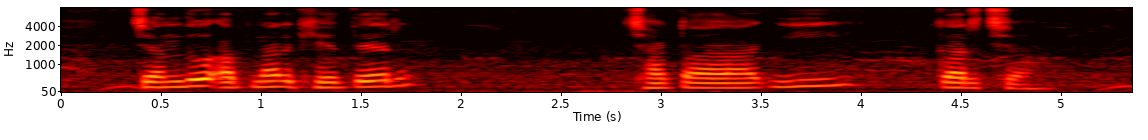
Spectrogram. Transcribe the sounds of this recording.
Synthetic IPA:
t͡ʃənd̪uəpnaɾkʰet̪eɾ | t͡ʃʰəʈai | kəɾt͡ʃʰə

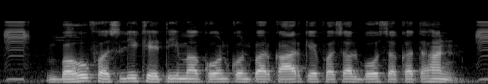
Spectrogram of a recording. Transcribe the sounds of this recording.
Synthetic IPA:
bəɦupʰəslikʰeːt̪imãkoːnkoːnpəɾkaːɾkepʰəsəlboːsəkət̪ɦən

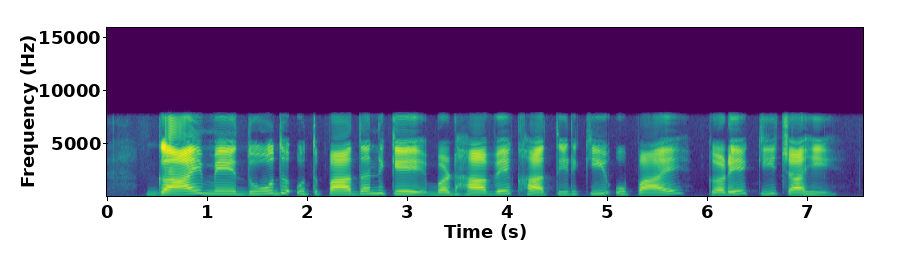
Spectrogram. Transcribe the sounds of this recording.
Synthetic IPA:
ɡaːjmẽd̪uːd̪ʱʊt̪paːd̪ənkebəɽ̤aːʋekʰaːt̪ɪɾkiʔʊpaːj | kəɽekit͡ʃaːɦiː

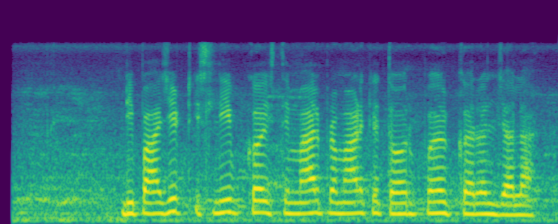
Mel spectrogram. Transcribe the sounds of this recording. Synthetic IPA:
ɖɪpaːd͡ʒɪʈɪsliːpkaɪst̪eːmaːlpɾɐmaːɽ̃ket̪ɔːɾpɐɾkɐɾəld͡ʒaːlaː

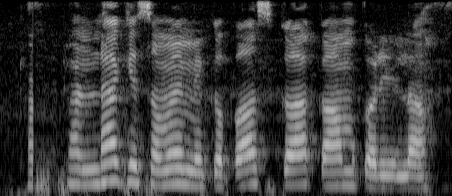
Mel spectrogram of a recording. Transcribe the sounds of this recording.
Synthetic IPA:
ʈʰəʈʰə̃ɳɖʱakesɐməjmẽkɐpaːskakaːmkɐɾeːlaː

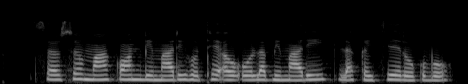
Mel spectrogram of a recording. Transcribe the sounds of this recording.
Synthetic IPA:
səɾsomakɔnbimaɾiɦot̪ʰeʔəwʔolabimaɾiləkəjt͡sʰeɾokbo

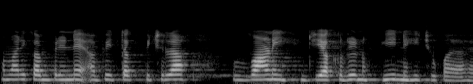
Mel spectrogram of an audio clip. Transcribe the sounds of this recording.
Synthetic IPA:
ɦɐmaːɾikɐ̃mpənineʔɐbʱit̪ɐk̚pɪt͡ʃʰla | ʋaːɽ̃id͡ʒiakɾɪñɦinɐɦĩt͡ʃʰʊkaːjaɦɛː

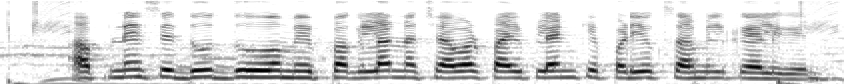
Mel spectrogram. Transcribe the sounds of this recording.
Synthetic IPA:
ɐ̰pnesed̪uːd̪ːuɦõmẽpɐɡlanɐt͡ʃaːʋəɾpaːɪplaːɪnkepəjoːɡʃaːmɪlkəlɡeːl

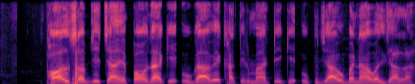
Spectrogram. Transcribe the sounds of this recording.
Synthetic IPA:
pʰɔːlsəb̚d͡ʒit͡ʃaːẽpɔːd̪ʱakeʔʊɡaːwekʰaːt̪ɪɾmaːʈikeʔʊpd͡ʒaːwbənaːwəld͡ʒaːla̰ː

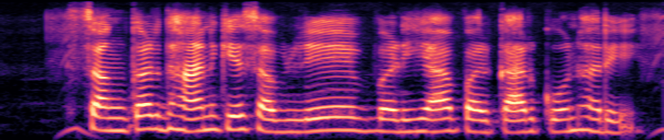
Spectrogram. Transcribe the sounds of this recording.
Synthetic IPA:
sə̃ŋkəɾd̪ʱaːnkesəblebəɽ̤ijapəɾkaːɾkoːnɦɐɾḛː

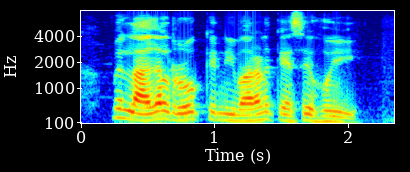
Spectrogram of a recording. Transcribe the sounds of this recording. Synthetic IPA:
mẽlaːɠəlɾoːkkenɪʋaːɾəɽ̃kɛ̃ːseɦoːiː

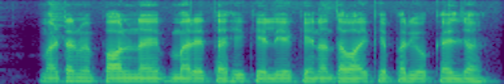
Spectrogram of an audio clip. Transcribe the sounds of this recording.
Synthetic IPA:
mɛːʈəɾmẽpaːlnɐemɐɾet̪ɐɦikeliekeːnad̪ɐʋaːikepəɾjoːɡ̚kɐɪld͡ʒaːeː

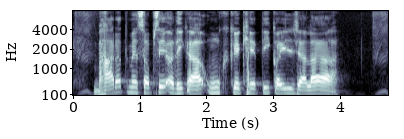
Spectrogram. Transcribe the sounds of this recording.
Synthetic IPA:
bʱaɾət̪mẽsəbseəd̪ʱikaɾũkʰkekʰet̪ikəɪld͡ʒala

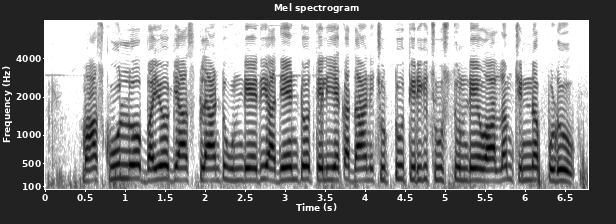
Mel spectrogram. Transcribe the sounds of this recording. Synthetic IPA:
maːskuːlːo̞ːbɐjo̞ːɡjaːsplaːɳʈuɳɖe̞ːd̪iɐd̪e̞ːɳʈo̞ːt̪e̞lijɐkɐd̪aːnit͡ʃuʈːut̪iɾiɡit͡ʃuːst̪uɳɖɛːʋaːɭːɐmt͡ʃinːɐpːuɽu

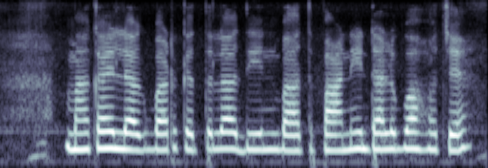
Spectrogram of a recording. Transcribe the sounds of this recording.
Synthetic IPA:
mãkajləɡbəɾket̪lad̪inbad̪paniɖalbaɦot͡ʃɛ

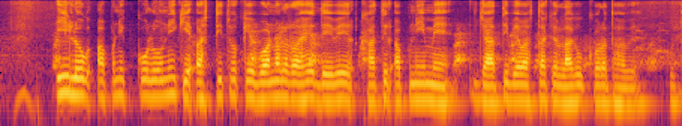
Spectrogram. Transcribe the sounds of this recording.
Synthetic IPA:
iloːɡəpnikoːloːnikeʔəst̪ɪt̪wəkebəɾnəlɾəɦed̪eːwekʰaːt̪ɪɾəpnimẽd͡ʒaːt̪iʋjəʋəst̪ʰakelaːɡukəɾət̪ɦəweː

